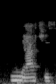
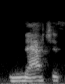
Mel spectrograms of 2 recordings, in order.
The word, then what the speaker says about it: Natchez: where is he from Natchez Mississippi say it one more time Natchez Mississippi spell that n-a-t-c-h-e-z CH he's easy ah okay I think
